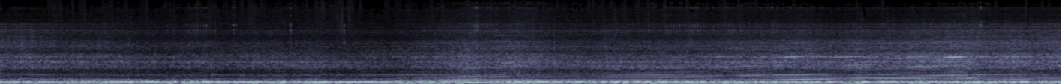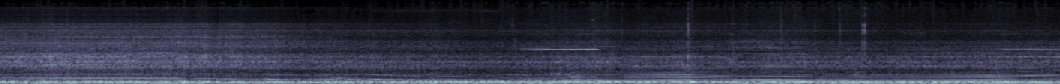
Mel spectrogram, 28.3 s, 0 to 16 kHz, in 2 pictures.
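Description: McLaren MP4-12C's twin-turbo V8 heard from inside the cabin at track speed, its note rising and falling again and again as the car accelerates and shifts, over a heavy steady low rumble.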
